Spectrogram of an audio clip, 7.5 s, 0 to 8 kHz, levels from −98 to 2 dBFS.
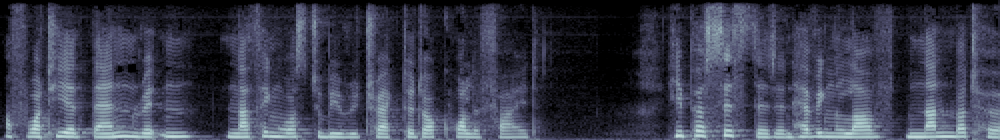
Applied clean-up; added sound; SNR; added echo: none; none; none; none.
